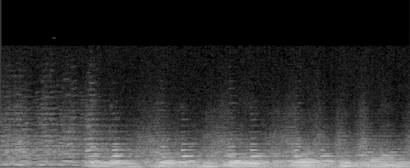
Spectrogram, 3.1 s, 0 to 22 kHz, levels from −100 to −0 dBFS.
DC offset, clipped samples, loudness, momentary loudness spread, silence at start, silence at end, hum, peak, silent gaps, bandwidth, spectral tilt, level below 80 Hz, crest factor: 0.1%; under 0.1%; -26 LUFS; 9 LU; 0 s; 0 s; none; -10 dBFS; none; 11 kHz; -6.5 dB/octave; -52 dBFS; 16 dB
